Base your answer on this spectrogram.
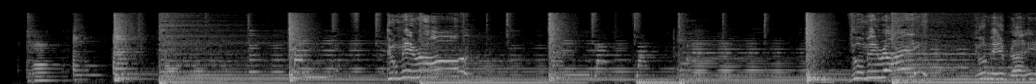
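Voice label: romantic ex, female; Telemensagem Romântica para Ex – Voz Feminina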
